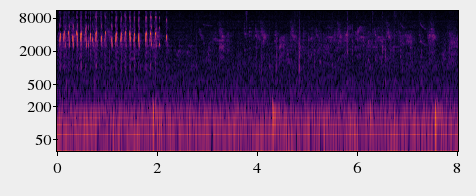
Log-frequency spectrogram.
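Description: Nestling birds in a nest hole chirping in a fast, even trill of about ten high notes a second, which stops about two seconds in; after that only faint scattered chirps.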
